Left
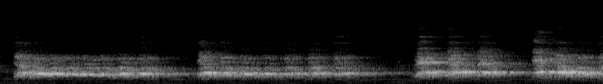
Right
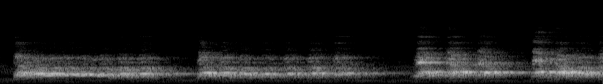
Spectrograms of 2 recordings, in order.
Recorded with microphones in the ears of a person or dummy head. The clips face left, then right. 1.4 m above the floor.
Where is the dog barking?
50° right (ahead or behind), 5.5 m; by 6.0 s 75° right (ahead or behind), 4 m.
